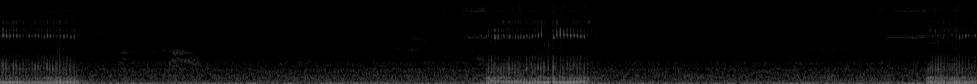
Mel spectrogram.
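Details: Deep rattling snores about every four to five seconds with quiet breathing between, from a sleeping female bulldog that is sometimes very loud; snoring.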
